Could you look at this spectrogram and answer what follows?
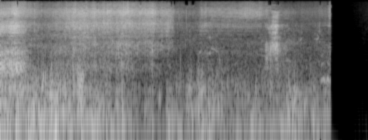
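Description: Sea water splashes against a boat off Curacao, a loud rushing wash with wind buffeting the microphone, fading a little and then surging again before cutting off.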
